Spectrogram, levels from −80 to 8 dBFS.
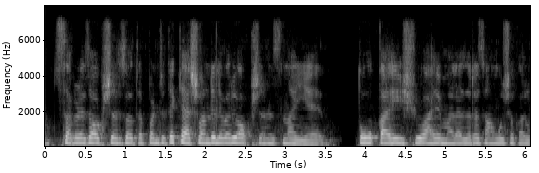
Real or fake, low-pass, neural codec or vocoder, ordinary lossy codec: fake; 7.2 kHz; codec, 16 kHz, 4.8 kbps, FACodec; none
